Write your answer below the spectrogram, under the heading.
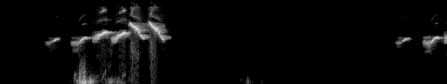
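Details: Double-collared seedeater song used as a calling song: a short phrase of rising whistled notes building into fast, loud, slurred chirps around one second long, with a second phrase just beginning at the end; brief low thump near the start.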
